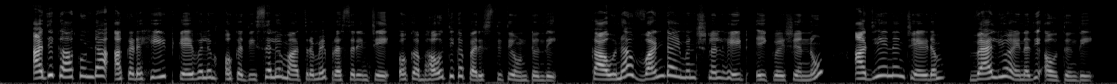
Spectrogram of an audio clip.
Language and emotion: Telugu, neutral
